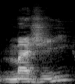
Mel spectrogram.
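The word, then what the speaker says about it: magie: So in French the sound is always the same. It's what I call the soft sound here which is valid for the G if it's followed by an E or an I like in maji for example which means magic.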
